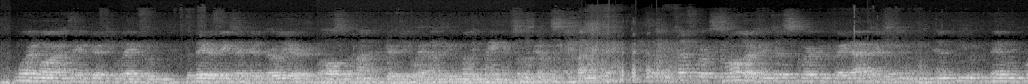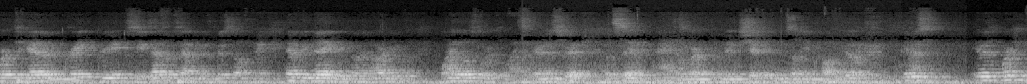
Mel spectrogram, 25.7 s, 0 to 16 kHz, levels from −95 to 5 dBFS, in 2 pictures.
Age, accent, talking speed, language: 40-59, American, 220 wpm, English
